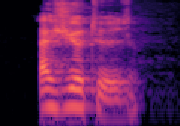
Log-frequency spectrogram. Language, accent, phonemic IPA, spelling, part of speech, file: French, France, /a.ʒjɔ.tøz/, agioteuse, noun, LL-Q150 (fra)-agioteuse.wav
- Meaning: female equivalent of agioteur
